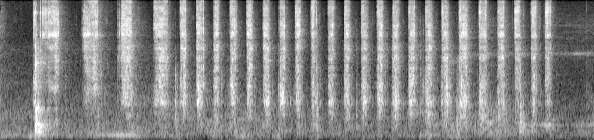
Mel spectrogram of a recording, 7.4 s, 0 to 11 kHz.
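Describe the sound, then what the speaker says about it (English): A ratchet backs out the two 1/2-inch tank fastener bolts on a 2015-2023 Road Glide motorcycle: one initial knock, then a long, steady run of about thirty crisp, evenly spaced clicks, close up and alone. "Next, we're going to be removing the 2 tank fastener bolts."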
